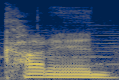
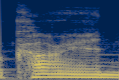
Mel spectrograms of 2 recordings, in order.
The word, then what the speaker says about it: Karen: So Karen Minasyan, and by the way, that's the way you pronounce it. It's not Karen, but Karen. There is no Karen in Armenian, so it's only Karen.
